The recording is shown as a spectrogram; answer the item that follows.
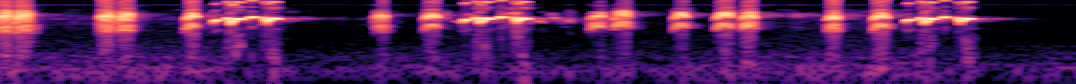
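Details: Recorded to tempt other sooty-headed bulbuls into answering: a series of loud, fairly harsh chirps and short warbled notes, roughly evenly spaced, rising in bright little flourishes.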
